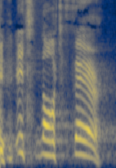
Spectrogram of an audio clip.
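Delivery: fed-up, forceful, aggressive, exasperated. Showing how the tone of voice changes, in loud, aggressive exasperation. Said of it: "in a sense of exasperation, louder, more aggressively".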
